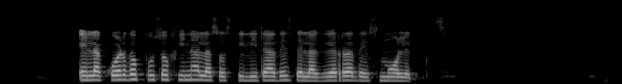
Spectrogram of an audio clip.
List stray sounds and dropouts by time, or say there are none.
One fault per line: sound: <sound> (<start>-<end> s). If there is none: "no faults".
no faults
